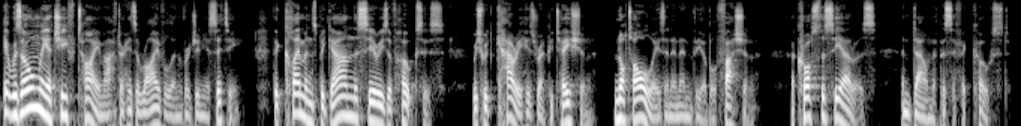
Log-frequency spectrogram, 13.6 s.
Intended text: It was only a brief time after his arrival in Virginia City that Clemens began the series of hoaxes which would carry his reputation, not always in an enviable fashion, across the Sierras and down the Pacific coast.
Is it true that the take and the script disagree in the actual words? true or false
true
